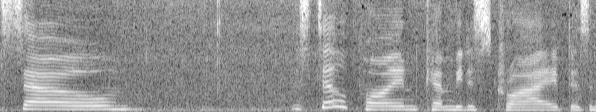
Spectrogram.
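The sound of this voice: A woman talks over clear background noise.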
